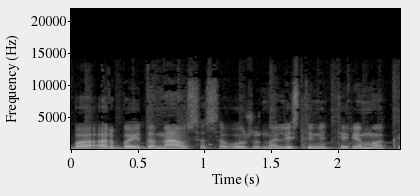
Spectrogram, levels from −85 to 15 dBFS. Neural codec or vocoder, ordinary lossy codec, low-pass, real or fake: vocoder, 48 kHz, 128 mel bands, Vocos; MP3, 64 kbps; 14.4 kHz; fake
